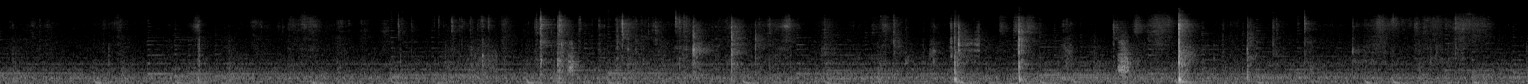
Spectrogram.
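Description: Quiet background music throughout, with the crinkling and sharp clicks of a clear plastic bag of oscilloscope probe accessories being handled; the clicks come mostly in the second half, the loudest near the end.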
